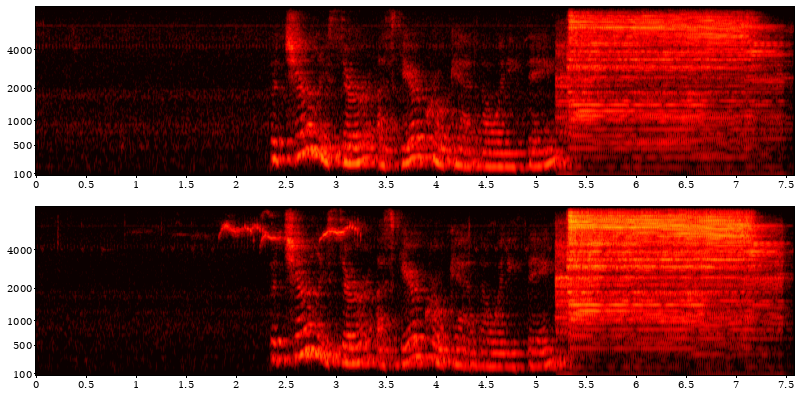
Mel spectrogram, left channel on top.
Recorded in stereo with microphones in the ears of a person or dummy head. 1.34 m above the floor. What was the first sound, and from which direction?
A woman speaking, 70° right (ahead or behind).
